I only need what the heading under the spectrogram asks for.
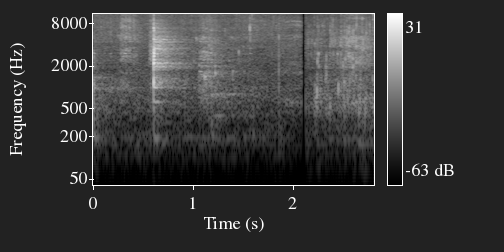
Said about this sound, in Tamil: நல்லா கொதிக்க ஆரம்பிச்சிருச்சு.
